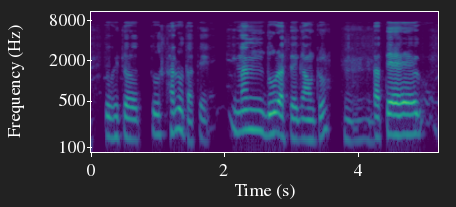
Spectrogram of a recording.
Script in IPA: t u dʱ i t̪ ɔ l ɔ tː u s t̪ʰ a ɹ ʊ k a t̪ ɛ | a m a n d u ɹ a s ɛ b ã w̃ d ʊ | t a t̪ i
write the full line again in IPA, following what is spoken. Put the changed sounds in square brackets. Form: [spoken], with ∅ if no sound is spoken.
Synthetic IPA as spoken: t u [bʱ] i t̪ ɔ [ɹ] ɔ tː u s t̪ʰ a [l] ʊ [t] a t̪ ɛ | [i] m a n d u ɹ a s ɛ [ɡ] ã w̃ [t] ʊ | t a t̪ [ɛ]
